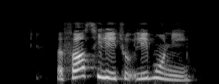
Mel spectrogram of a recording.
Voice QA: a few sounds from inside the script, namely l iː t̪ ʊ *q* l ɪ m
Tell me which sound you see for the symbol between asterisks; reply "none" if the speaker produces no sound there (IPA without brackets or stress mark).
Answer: ʔ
